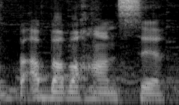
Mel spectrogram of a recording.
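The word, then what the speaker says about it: Baobhan Sith: Tamlin Tristan to Babo or babahan Sith is how her actual name is supposed to be pronounced but I say it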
